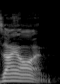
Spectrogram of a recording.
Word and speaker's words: Zion: Yeah, just Zion. It's Zion. I mean that's how I pronounce it. Zion. I thought he said there's Zion. no on. Zion, like lion, right? Zion like Ryan.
